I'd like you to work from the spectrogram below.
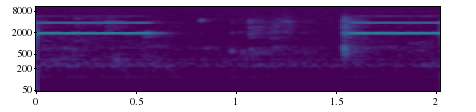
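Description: A kitchen timer beeps in a steady, shrill electronic tone that sounds for about half a second, stops amid faint room noise, then resumes loud and unbroken.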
